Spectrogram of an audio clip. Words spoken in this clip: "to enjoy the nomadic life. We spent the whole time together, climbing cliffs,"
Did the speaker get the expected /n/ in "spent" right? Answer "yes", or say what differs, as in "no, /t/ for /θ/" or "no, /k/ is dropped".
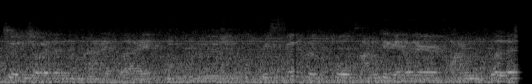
no, /n/ is dropped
